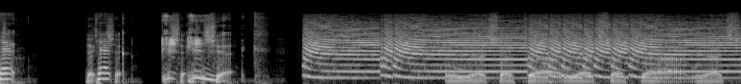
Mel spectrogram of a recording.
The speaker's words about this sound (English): Might need to hit them air horns again.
